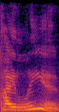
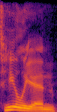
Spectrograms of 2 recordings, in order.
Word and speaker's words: Hylian: It's unfortunately Hylian. I know. And I've been saying it wrong for my entire life. My brother said it he as Heelain one time and I decided to say that forever and no one ever corrected me on that until that video.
